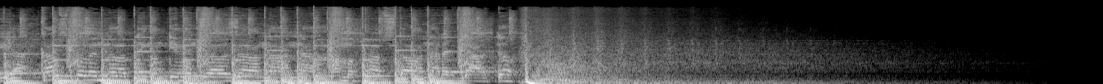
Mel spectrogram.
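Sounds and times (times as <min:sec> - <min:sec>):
hip-hop track: 0:00.0 - 0:08.7.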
